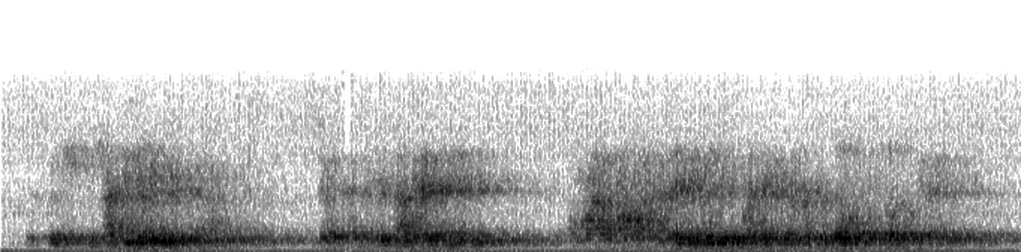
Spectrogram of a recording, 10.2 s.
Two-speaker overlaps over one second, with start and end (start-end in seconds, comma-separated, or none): 6.4-7.8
